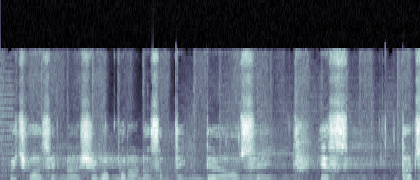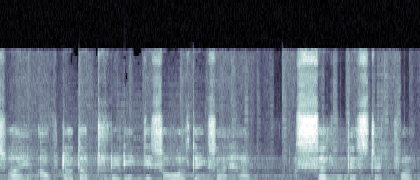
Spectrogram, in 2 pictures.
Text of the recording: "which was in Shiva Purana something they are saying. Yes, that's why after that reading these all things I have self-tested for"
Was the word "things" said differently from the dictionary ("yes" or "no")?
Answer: yes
